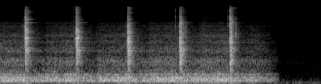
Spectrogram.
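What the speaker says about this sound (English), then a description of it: "So all that's left now is to forge the billet flat, bring it out to its final dimensions." A Damascus steel billet at welding heat is hammered flat by hand, five evenly spaced ringing blows about half a second apart over a steady roar from the forge, which cuts off abruptly at the end.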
